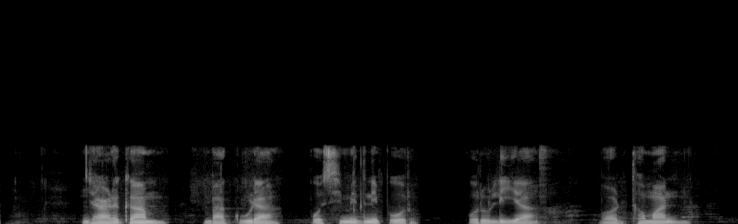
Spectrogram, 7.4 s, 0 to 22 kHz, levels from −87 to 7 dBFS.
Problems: background conversations at intervals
